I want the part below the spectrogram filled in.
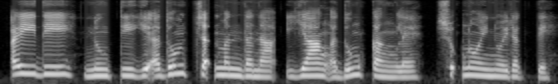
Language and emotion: Manipuri, neutral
